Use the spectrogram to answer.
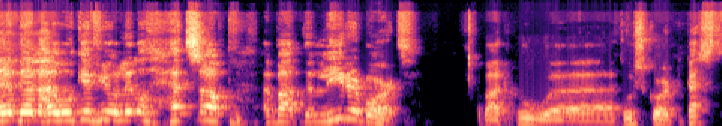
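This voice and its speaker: A man's high voice with a Dutch accent, very wide pitch swings and a moderate pace. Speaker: quiz host. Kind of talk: online pub quiz hosting. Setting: live stream from a cafe. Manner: animated.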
